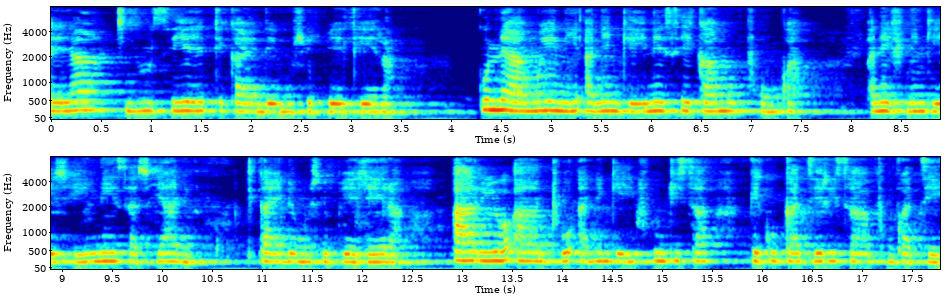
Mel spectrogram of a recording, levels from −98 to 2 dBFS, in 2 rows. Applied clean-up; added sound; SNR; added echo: none; none; none; reverberation time 0.8 s.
